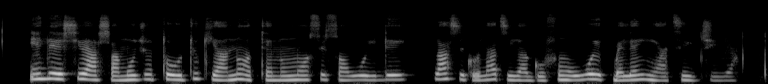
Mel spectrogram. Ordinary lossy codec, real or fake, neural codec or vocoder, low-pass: Opus, 64 kbps; fake; autoencoder, 48 kHz, 32 numbers a frame, DAC-VAE, trained on Japanese speech; 10.8 kHz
